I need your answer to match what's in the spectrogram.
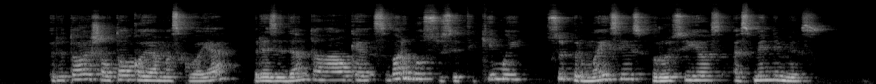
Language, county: Lithuanian, Šiauliai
